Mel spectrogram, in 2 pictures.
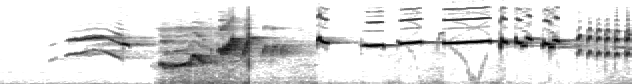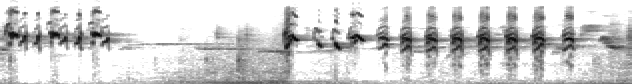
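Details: Intense many-voiced competition song of a white-rumped shama: loud sweeping whistles and a rapid stutter of sharp repeated notes. A short pause leads into a second fast, evenly spaced burst of bright chips.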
